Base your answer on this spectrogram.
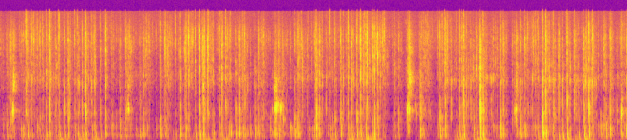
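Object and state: Plastic bottle of soapy water.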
